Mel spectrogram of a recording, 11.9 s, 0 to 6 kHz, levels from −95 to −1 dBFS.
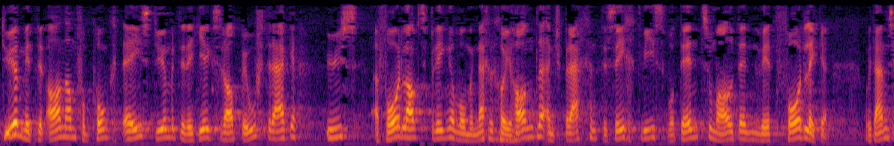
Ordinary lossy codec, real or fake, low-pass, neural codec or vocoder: MP3, 24 kbps; real; 5.4 kHz; none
